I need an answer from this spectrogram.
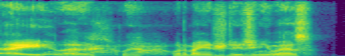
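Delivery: low, hushed, discreet half-whisper. Game master voices a guard half-whispering to the party before presenting them to the king. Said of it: "He'll kind of whisper to you".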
